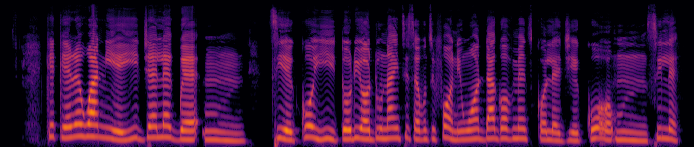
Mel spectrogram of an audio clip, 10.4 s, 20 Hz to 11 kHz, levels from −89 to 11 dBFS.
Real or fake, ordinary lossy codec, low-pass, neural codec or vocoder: real; none; 9.9 kHz; none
